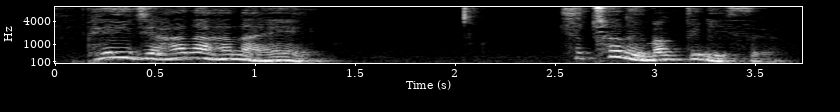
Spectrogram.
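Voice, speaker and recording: A soft-spoken man is talking. His pitch swings very widely. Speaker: idol singer hosting fan livestream. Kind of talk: live stream chat with fans. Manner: calm, soft-spoken; halting with fillers.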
